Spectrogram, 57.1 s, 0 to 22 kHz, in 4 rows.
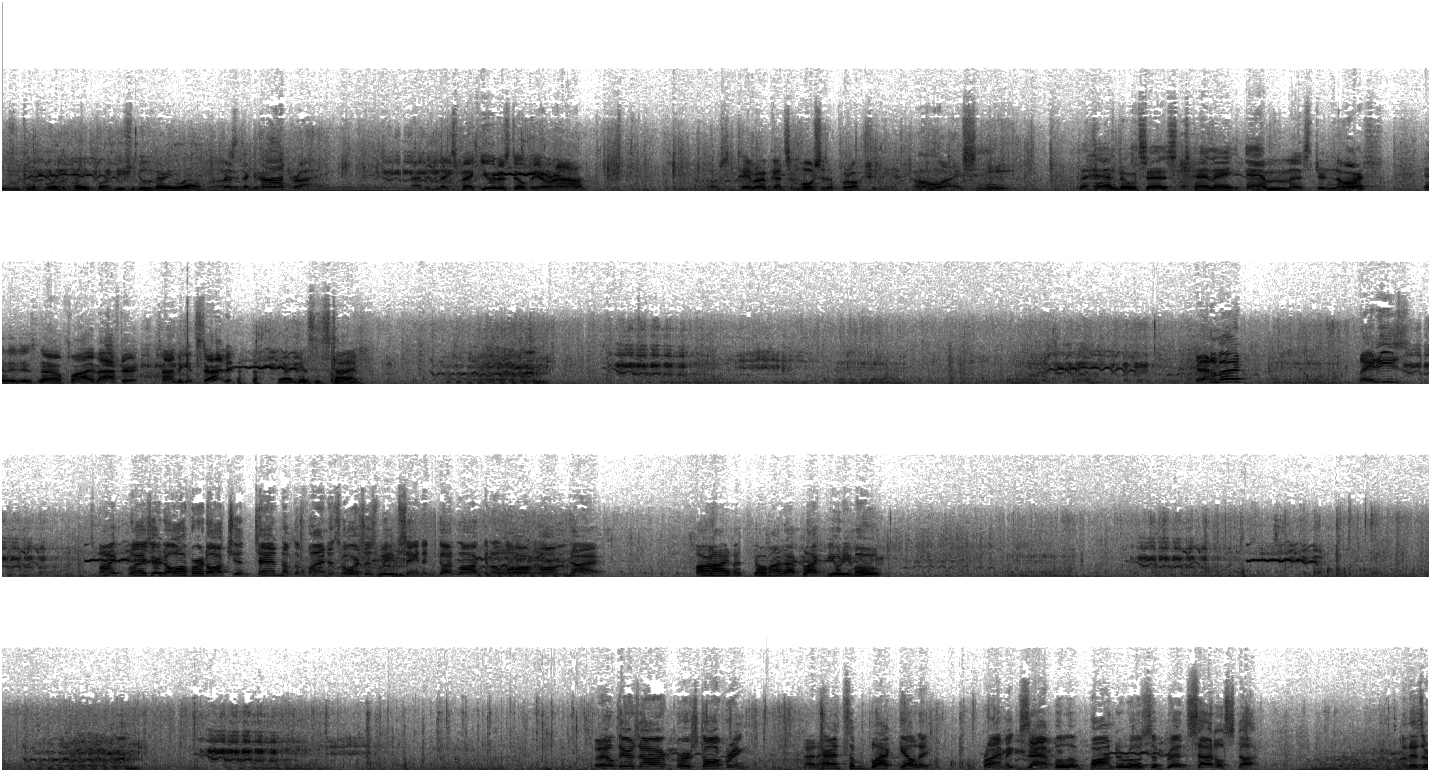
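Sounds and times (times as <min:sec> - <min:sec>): hoofbeats on dirt: 0:00.0 - 0:57.0
horses whinnying: 0:00.0 - 0:57.0.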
